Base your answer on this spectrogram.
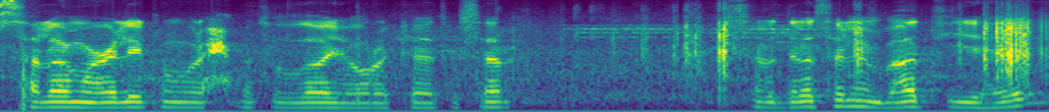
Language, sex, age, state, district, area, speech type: Urdu, male, 18-30, Bihar, Gaya, urban, spontaneous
